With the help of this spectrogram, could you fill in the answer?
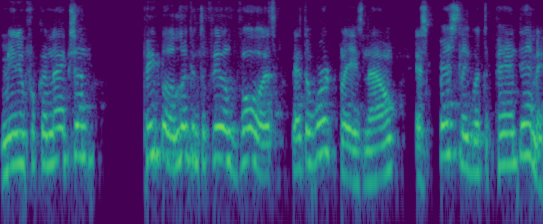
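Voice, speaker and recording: A fairly quick delivery in a Mississippi accent, with ordinary pitch variation. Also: man. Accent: Mississippi accent, still present. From US South, Mississippi. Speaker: naval officer and leadership trainer. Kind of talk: conference presentation.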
